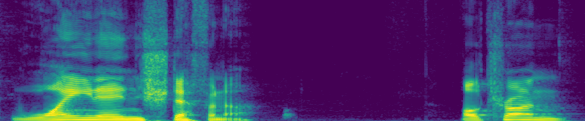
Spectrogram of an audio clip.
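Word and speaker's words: Weihenstephaner: Actually, it's not even Weinstein Fanger. I'm not saying it correctly. In the chat for Lucy as well. Bitcoin at resistance. It's It's Ween Stefaner.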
